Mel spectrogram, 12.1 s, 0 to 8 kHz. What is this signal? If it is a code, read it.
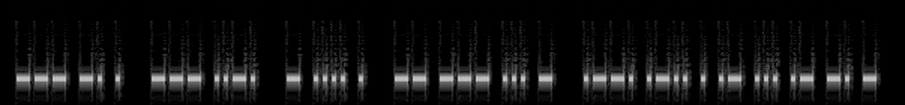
Morse code, heard as a keyed tone, about 20 wpm, 610 Hz. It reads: ONE OF THE MOST PLEASANT
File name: 2011-07-mp3 / n43 Czech Army Morse Keys 20wpm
